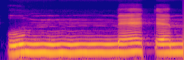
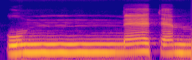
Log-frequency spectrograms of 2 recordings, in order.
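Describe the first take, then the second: No difference in how they are said.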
